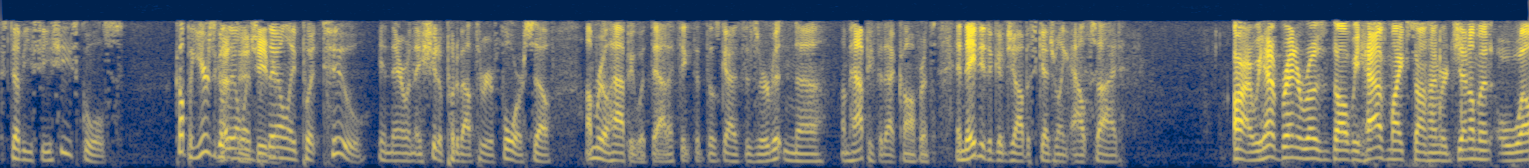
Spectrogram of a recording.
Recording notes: call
